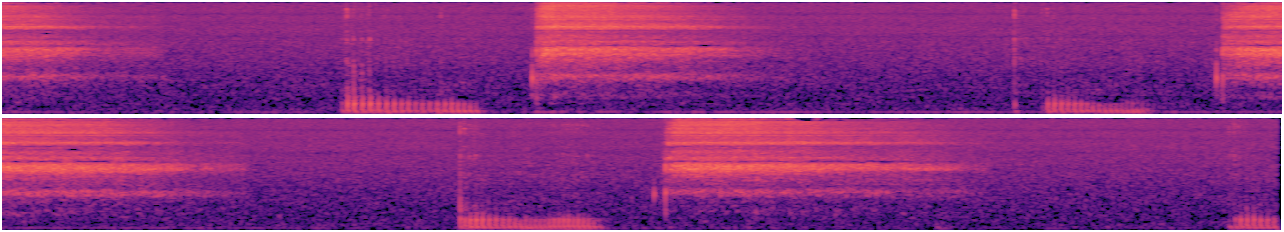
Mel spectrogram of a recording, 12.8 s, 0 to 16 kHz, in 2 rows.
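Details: French bulldog sleeping on his back under the covers, eyes wide open and not sedated: rhythmic snorting snores on each inhalation, each followed by a hissing exhalation, about 17 breaths a minute. Flat-faced dog snoring.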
